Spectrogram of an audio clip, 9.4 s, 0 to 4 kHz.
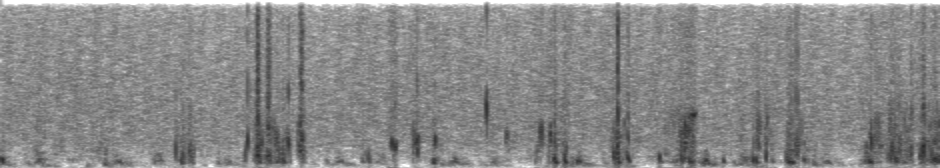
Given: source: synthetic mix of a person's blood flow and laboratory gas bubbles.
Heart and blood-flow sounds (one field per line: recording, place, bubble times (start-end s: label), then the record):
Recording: Doppler ultrasound of blood flow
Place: precordium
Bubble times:
1.71-1.95 s: bubbles
2.42-2.92 s: bubbles
2.96-3.07 s: bubbles
3.60-3.74 s: bubbles
3.87-3.99 s: bubbles
4.10-4.23 s: bubbles
4.29-4.39 s: bubbles
4.83-4.90 s: bubbles
5.03-5.10 s: bubbles
5.33-5.70 s: bubbles
6.06-6.35 s: bubbles
6.55-6.97 s: bubbles
7.20-7.26 s: bubbles
7.49-7.76 s: bubbles
7.83-8.08 s: bubbles
8.61-9.41 s: bubbles
From the record:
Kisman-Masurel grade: 233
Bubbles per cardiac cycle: several, 3 to 8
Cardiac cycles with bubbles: 50 to 99%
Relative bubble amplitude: loud (0.450 to 0.775)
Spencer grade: 3 (all of the cardiac periods contain showers or single bubble signals, but not dominating or overriding the cardiac motion signals)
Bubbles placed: only in the low amplitude regions of the cardiac cycle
